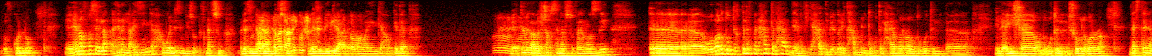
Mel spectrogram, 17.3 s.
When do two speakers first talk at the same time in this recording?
3.6 s

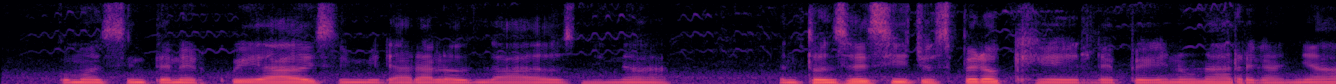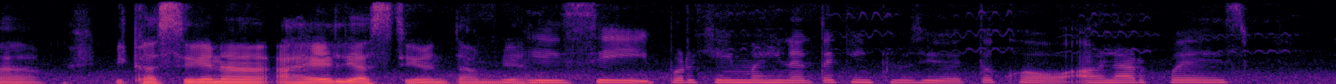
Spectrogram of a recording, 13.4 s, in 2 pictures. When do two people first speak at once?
none

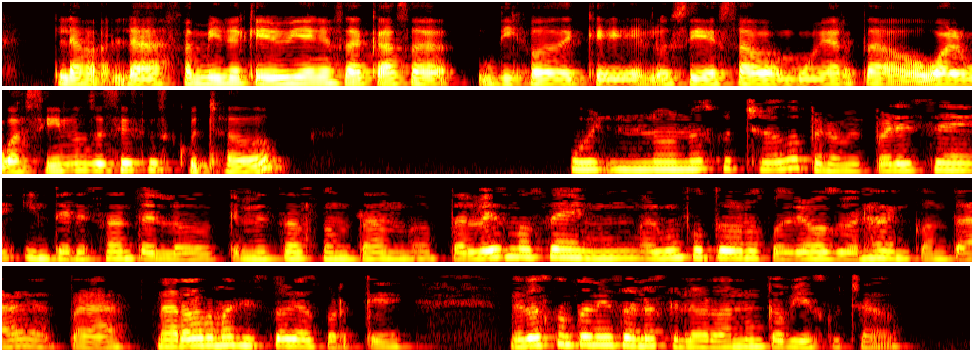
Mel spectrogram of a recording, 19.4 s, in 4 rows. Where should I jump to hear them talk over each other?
none

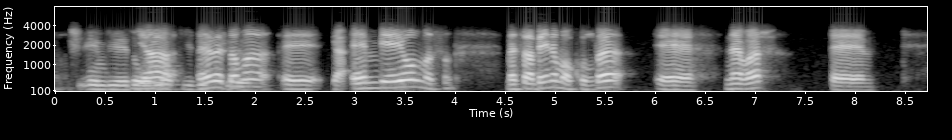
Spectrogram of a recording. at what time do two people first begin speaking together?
0.7 s

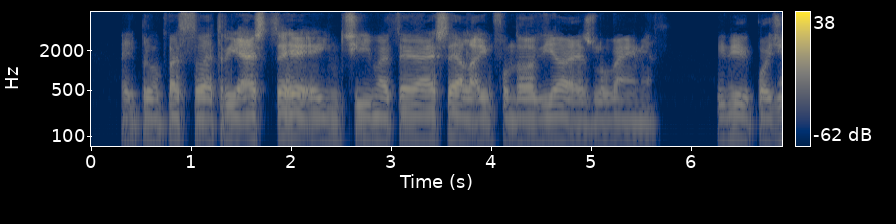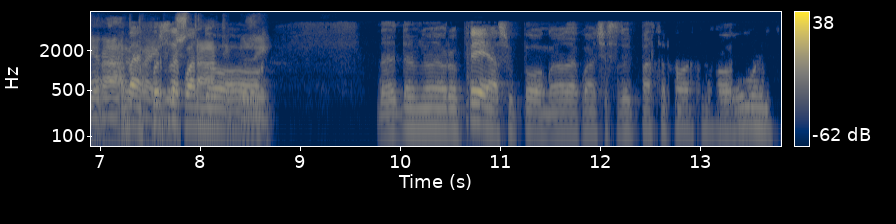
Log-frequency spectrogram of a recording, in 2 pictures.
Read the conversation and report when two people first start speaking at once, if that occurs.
6.9 s

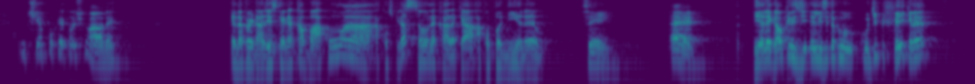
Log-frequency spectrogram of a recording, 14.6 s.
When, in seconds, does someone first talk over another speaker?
none

